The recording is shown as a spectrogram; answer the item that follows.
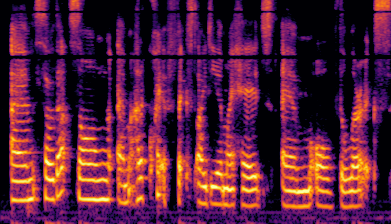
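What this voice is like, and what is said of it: Scottish accent. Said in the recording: “where's your accent from? ... I'm from Scotland ... I grew up in the Shetland Islands”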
